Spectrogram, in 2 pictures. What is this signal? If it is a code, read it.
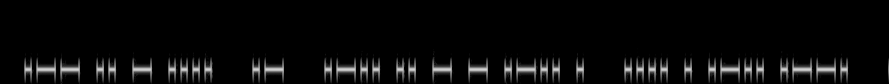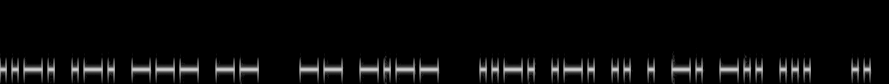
Morse code, heard as a keyed tone, about 20 wpm, 700 Hz. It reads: WITH A LITTLE HELP FROM MY FRIENDS I
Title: Sentences with 7-Word Phrases - Spoken Beginning - 20wpm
